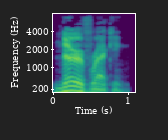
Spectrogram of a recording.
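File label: "nerve-wracking", British English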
